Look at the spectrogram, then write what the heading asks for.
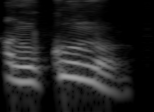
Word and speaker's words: Mchunu: The correct way of pronouncing his name is Thabiso Mchunu.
